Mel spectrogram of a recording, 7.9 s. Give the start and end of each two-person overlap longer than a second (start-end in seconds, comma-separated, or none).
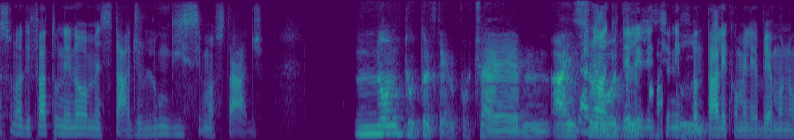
5.8-7.2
